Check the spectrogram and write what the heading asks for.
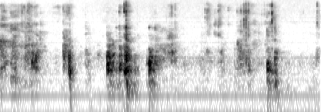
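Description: Faint, scattered clicks and rustles of cables and small parts being handled, a few light ticks a second apart.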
